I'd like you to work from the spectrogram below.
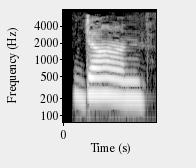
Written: dahn

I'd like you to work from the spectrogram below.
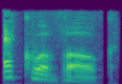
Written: equivoque

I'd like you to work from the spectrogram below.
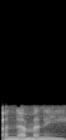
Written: anemone

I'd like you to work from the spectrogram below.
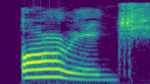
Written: oarage

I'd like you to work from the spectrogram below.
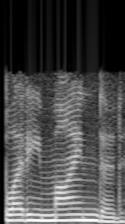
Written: bloody-minded

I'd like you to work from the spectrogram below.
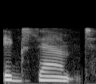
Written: exempt

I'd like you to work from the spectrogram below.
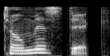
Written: Thomistic

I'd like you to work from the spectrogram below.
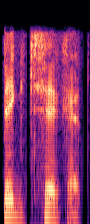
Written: big-ticket

